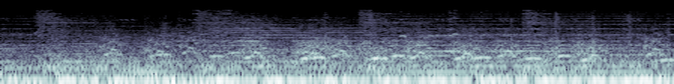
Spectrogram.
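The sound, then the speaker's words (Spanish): Dogs run through a forest, barking and yipping in a busy, loud, continuous stream of overlapping calls. “Dos perros corren por el bosque.”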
